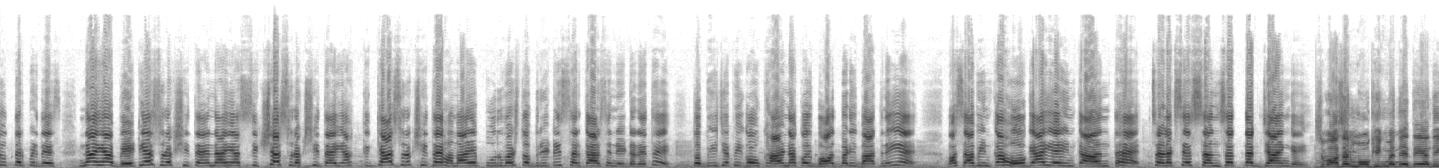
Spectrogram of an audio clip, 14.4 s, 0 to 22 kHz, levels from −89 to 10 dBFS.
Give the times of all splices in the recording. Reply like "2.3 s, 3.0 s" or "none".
4.4 s, 11.5 s, 13.1 s

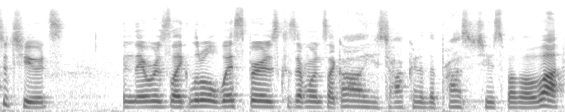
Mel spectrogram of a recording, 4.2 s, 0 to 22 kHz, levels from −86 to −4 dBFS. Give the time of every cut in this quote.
1.0 s

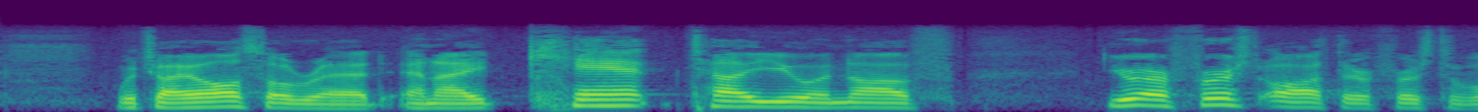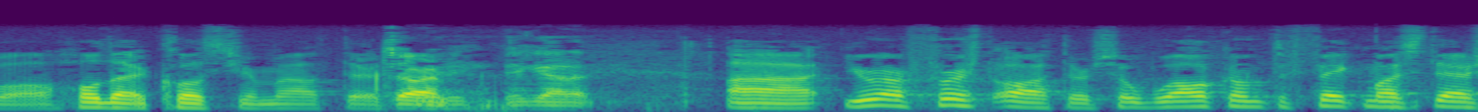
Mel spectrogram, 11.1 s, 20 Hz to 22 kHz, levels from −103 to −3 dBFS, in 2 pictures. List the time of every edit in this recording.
none

